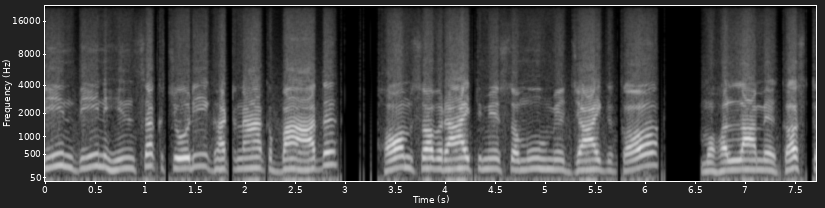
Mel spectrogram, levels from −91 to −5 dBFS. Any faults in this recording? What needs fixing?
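1-bit DFPWM compression throughout: each sample is coded as a single up-or-down step, which fits a 48 kbps stream, leaving the speech fuzzy, crackly and overlaid with strong broadband hiss. Prevent it by encoding with a multi-bit codec at an adequate bitrate.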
